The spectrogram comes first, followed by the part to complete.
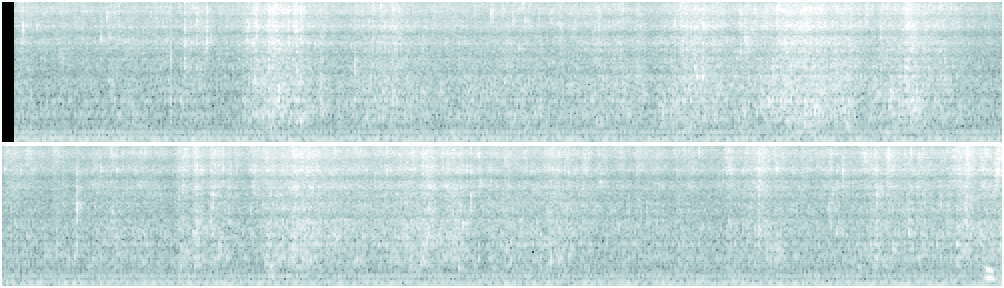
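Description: Soft trickling water from a television playing a fish video, over a steady low hum.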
